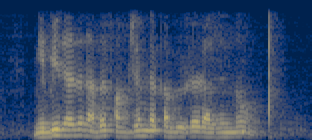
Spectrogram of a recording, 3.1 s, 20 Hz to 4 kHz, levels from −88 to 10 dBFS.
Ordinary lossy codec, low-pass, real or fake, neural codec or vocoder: AAC, 24 kbps; 3.6 kHz; fake; codec, 44.1 kHz, 2.6 kbps, SNAC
